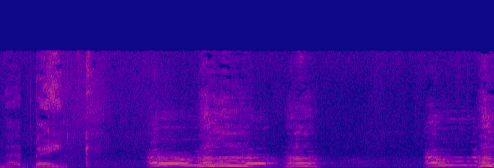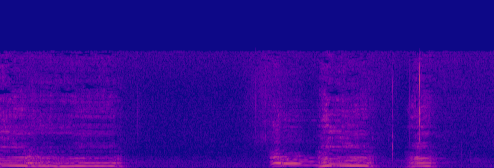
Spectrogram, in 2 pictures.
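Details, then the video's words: On a Saturday night, a pair of hounds chained outdoors near an irrigation ditch and red outbuilding bay from about ten yards away. Drawn-out, howl-like barks come in groups, some stretched and wavering, separated by short quiet gaps. "Barking dogs"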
